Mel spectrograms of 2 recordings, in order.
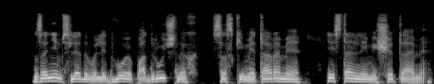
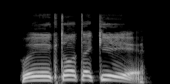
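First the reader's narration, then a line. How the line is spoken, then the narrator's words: Leader's shout. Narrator (Russian): крикнул главарь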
